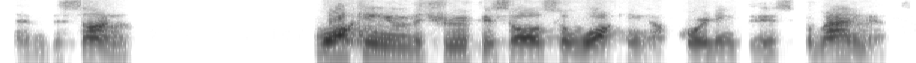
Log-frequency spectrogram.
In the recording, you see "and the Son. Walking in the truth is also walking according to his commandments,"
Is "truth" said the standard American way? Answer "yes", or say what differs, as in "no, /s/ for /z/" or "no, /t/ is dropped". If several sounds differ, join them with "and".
yes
